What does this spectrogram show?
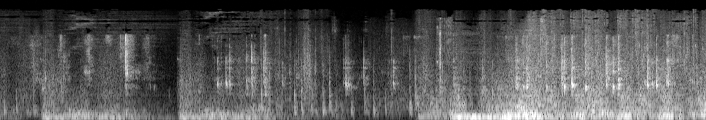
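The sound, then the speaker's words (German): Rapid, irregular clicking and clacking, like fingers typing on a keyboard, with a brief pause midway before the keystrokes grow denser and louder. No one speaks. “Äh, und setze euch nochmal neben die Tastatur.”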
